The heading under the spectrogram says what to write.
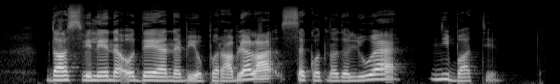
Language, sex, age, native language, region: Slovenian, female, 18-29, Slovenian, Drava region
